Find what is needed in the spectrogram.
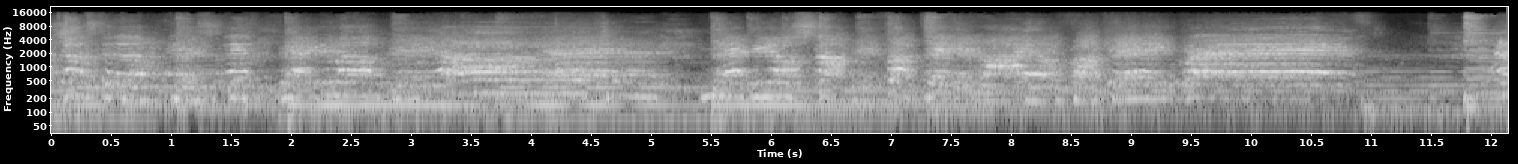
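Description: Live pop-punk song on a strummed acoustic guitar, the lead singer and the crowd singing along together like a choir. The guitar drops out briefly near the end and comes back in.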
